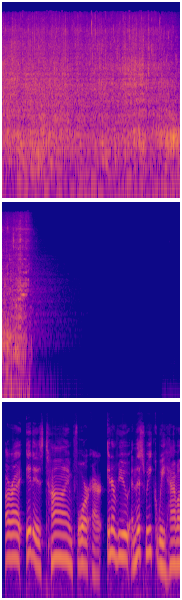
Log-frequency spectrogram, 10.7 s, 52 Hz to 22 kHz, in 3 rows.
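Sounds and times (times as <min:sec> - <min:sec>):
toilet flushing: 0:00.0 - 0:04.3
speech: 0:07.2 - 0:10.6.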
